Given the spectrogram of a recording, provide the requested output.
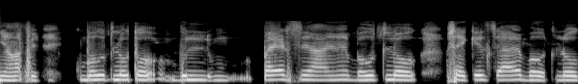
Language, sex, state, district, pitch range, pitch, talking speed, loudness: Hindi, male, Bihar, Araria, 200-215 Hz, 205 Hz, 195 wpm, -12 LUFS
